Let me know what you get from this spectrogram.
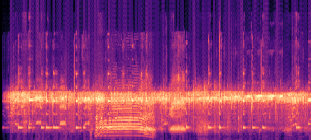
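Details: Goat or sheep gives a single drawn-out, wavering bleat that arches up and then falls over about a second, set against a steady high-pitched ringing hiss that runs throughout.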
